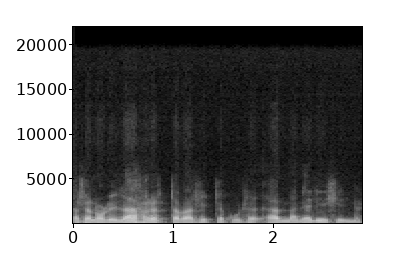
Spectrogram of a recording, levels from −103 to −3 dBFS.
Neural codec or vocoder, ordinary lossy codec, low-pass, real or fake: autoencoder, 48 kHz, 128 numbers a frame, DAC-VAE, trained on Japanese speech; none; 19.8 kHz; fake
